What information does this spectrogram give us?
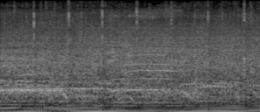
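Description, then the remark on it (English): An audience claps their hands in a steady, rhythmic beat over a loud, sustained bed of music and crowd noise, with no clear speech. “All you gotta do is clap your hand. Don't wait till the battle is over. Clap right now.”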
